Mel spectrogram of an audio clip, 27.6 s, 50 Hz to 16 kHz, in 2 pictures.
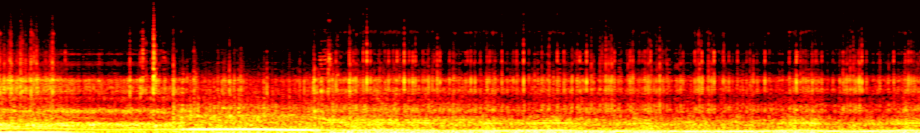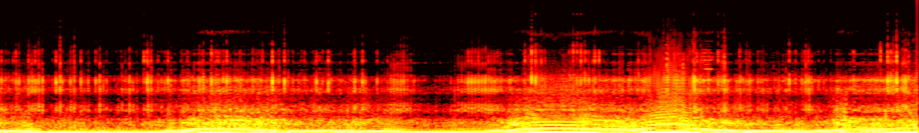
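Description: Yamaha Mio scooter engine, bored up to 135 cc, running under the rider as it creeps through traffic: a steady low hum that rises and falls in pitch with the throttle once past the middle and a few more times near the end.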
